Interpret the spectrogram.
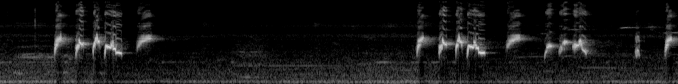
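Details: Red-whiskered bulbul singing in voice training: rapid runs of five or six bright, slurred whistles, a pause of about two seconds, then a longer lively phrase, over a low steady hum.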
